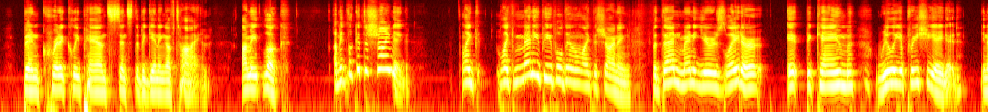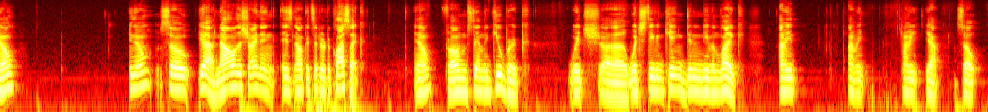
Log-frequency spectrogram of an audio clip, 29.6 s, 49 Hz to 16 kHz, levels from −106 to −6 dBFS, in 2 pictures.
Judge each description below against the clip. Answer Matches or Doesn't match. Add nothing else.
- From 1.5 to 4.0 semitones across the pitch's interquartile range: Doesn't match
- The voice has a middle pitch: Matches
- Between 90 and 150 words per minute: Matches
